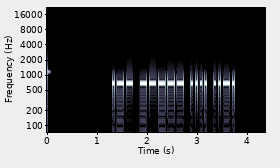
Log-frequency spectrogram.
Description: Morse code, heard as a keyed tone, about 26 wpm, 700 Hz. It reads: W0HF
